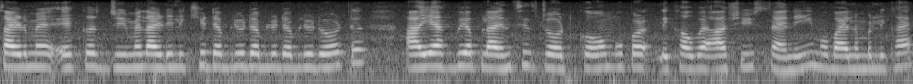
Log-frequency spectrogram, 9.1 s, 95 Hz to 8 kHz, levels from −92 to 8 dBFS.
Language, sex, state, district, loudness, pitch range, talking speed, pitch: Hindi, female, Haryana, Charkhi Dadri, -19 LUFS, 225-240 Hz, 160 wpm, 230 Hz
